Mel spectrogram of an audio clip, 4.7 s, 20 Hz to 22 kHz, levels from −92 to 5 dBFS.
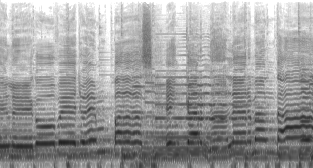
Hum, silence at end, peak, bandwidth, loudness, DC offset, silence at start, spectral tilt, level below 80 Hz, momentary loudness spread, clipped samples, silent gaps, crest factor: none; 0 s; 0 dBFS; 19.5 kHz; -16 LUFS; under 0.1%; 0 s; -4.5 dB/octave; -36 dBFS; 4 LU; under 0.1%; none; 14 dB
